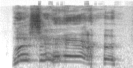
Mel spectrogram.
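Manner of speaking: high, slow mock angry yell; mock scream. Imitating a friend's angry scream, slow high mock yell. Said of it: "just you doing your scream".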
